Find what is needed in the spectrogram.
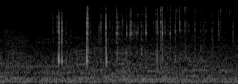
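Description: Biting into a taco: a quick run of sharp crunches and crackles, starting about half a second in, over steady room noise.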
